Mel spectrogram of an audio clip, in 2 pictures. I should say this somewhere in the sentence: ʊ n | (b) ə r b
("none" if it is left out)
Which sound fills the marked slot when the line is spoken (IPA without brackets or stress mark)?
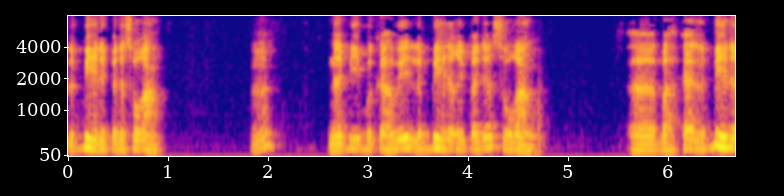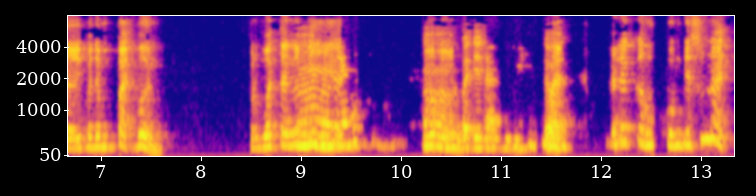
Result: p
